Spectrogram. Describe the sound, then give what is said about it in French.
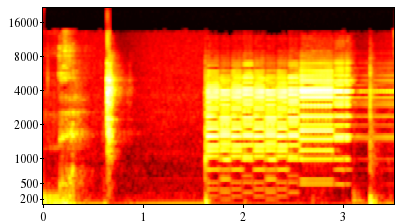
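A short, bright synthesized fanfare plays for about a second and a half: loud, buzzy brass-like tones stepping through a quick melodic figure, with brief clicks and a snippet of voice around it. “C'est quoi ça? Fanfare Faut plus jamais que je mette ça.”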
